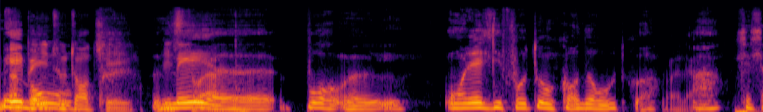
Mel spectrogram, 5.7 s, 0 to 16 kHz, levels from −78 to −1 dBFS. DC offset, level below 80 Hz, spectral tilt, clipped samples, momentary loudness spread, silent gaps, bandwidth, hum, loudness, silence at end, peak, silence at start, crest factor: under 0.1%; -42 dBFS; -7 dB/octave; under 0.1%; 15 LU; none; 12 kHz; none; -23 LUFS; 0 s; -4 dBFS; 0 s; 18 dB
